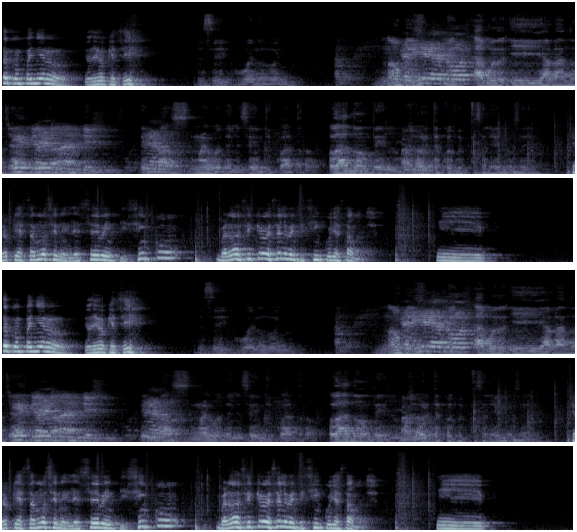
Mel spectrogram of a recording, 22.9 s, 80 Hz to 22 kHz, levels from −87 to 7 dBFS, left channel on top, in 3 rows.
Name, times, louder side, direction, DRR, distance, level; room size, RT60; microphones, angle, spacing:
voice 1, 0.0-1.8 15.2-17.6 18.1-20.2 21.1-21.7, right 2 dB, 30° right, 9 dB, 0.8 m, -24 dB
voice 2, 2.6-3.9 4.9-9.2 9.5-14.8, left 2 dB, 40° left, 0 dB, 5.0 m, -42 dB
sound 1, 4.4-4.7 5.2-6.6 6.9-7.0 7.6-10.2 11.1-11.2 12.9-13.4 13.9-14.0 14.2-14.7 15.0-15.4 15.9-16.1 16.5-17.5 17.9-18.8 19.2-19.4 19.7-20.1 20.5-21.0, equal, 5° right, 1.4 m, -38 dB
20.0 x 15.5 x 8.5 m, 0.67 s
head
